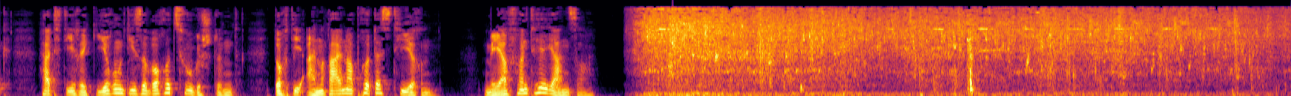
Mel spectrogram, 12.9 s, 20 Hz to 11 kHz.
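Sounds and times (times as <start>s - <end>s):
speech: 0.0s - 6.4s
stream rushing through deciduous forest and small gorges in Křivoklátsko Czech Republic: 6.3s - 12.8s
faint high chirps or squeaks: 6.4s - 12.8s.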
